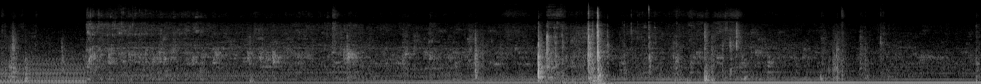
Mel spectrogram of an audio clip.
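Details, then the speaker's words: RV water pump after installing an accumulator tank and pump silencing kit: steady low hum with water rushing, even and fairly quiet with no rattle or surging; better than before the mod. "and that's what it sounds like I think that's better it's better than it was"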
